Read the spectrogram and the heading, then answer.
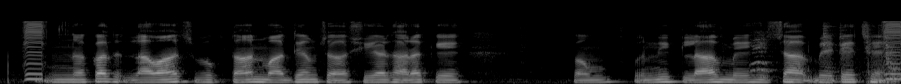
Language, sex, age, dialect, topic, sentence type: Maithili, male, 31-35, Eastern / Thethi, banking, statement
